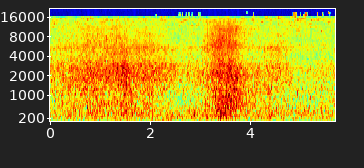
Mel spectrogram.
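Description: Steady surf washing in over the feet of a person standing on sand, a broad continuous hiss of waves with a gentle swell in loudness midway, moderately loud, with no voices.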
